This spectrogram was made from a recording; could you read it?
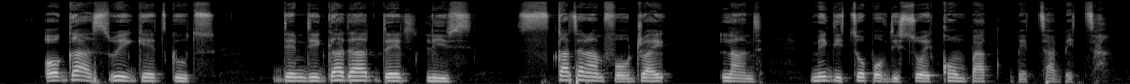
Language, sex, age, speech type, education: Nigerian Pidgin, female, 30-45, spontaneous, tertiary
